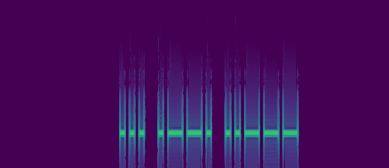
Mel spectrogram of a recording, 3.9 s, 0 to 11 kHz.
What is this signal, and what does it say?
Morse code, heard as a keyed tone, about 25 wpm, 700 Hz. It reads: SP2
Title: Callsign Prefixes for Top 25 DXCC - 25wpm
